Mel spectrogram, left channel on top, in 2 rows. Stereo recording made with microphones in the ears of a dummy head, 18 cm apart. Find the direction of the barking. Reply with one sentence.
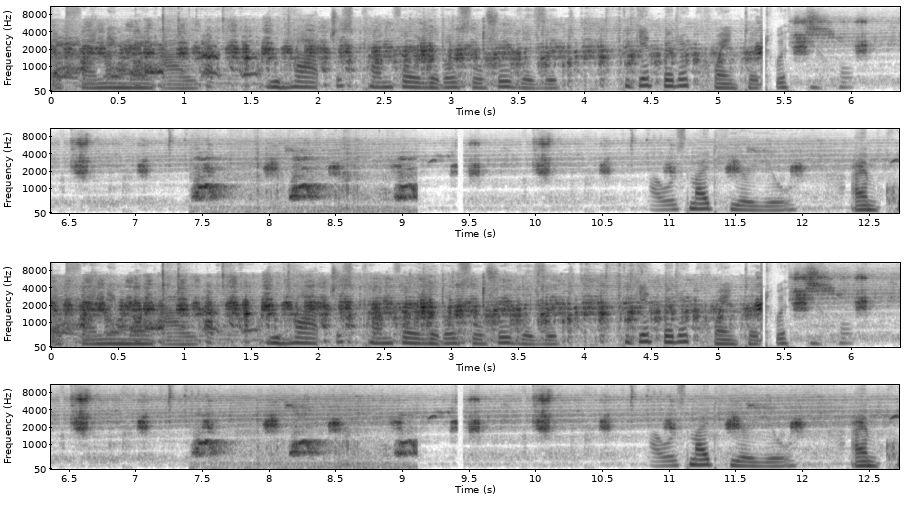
In this clip you hear the barking on the left.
